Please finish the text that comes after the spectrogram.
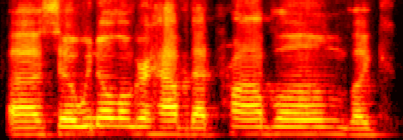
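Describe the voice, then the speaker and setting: Mellow-voiced man demoing software. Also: fairly high pitch, little pitch movement, clean tone. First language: Romanian. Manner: halting, lots of fillers and restarts. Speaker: software developer. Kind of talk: casual screen-share product demo.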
